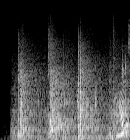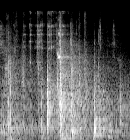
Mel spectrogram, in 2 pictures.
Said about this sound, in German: Maja Lasic schließt die Tür zum Vorbereitungsraum auf.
